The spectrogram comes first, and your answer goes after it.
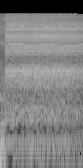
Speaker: now if the sound of a dentist's drill fills you with dread you're not alone but help could be at hand a new device which cancels out the high-pitched whine of the dentist drill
